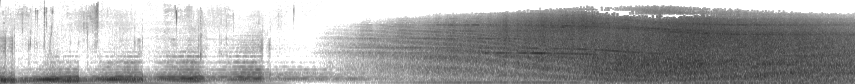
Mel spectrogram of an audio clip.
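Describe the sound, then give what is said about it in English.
A steady engine roar of an airplane bound for Thailand swells up after a few seconds of low rhythmic music, building into a loud, broad whine with rising tones that holds to the end. “So before Jakob can meet with the buyers, Amaryllis gets on a plane for Thailand to intercept him.”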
